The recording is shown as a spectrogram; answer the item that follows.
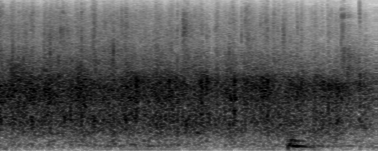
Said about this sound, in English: Could we get a huge round of applause for the three people who worked on that for the first session of the Lightning Talks?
